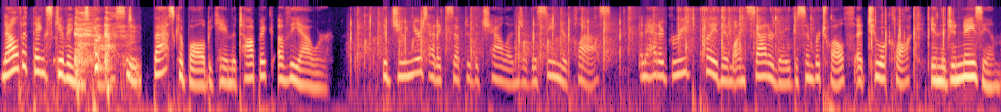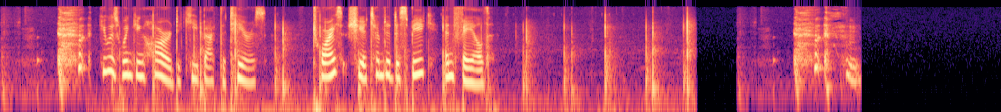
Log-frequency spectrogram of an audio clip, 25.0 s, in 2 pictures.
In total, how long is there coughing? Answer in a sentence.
You can hear the coughing for 4 seconds altogether.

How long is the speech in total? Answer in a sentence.
You can hear the speech for 17 seconds altogether.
